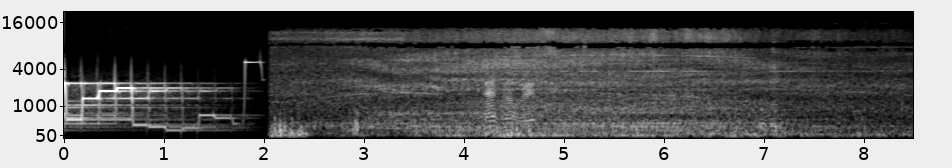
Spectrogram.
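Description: A synthesizer intro jingle of stepped electronic notes fades out over the first two seconds. After a sudden cut comes steady outdoor bus-loop ambience: the low rumble of a city bus engine and traffic.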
